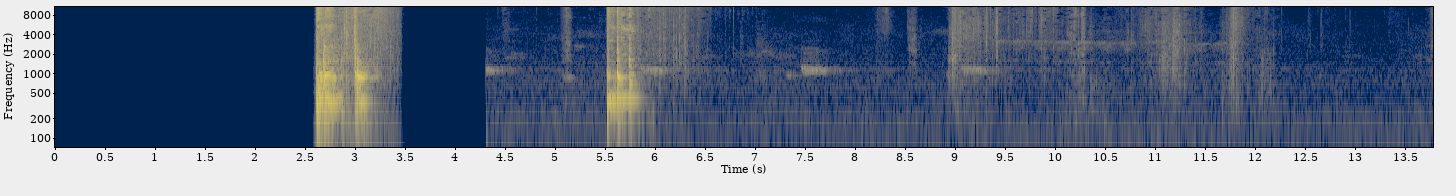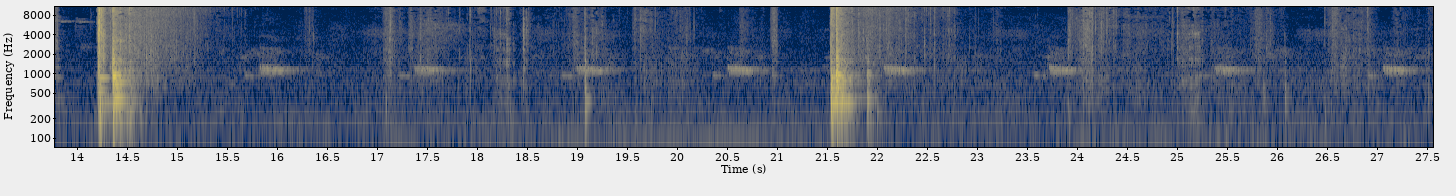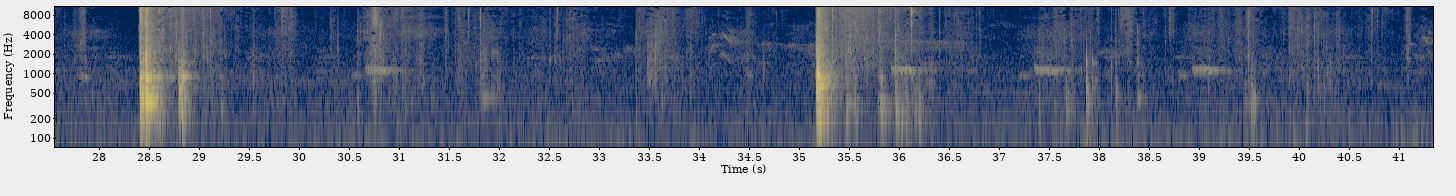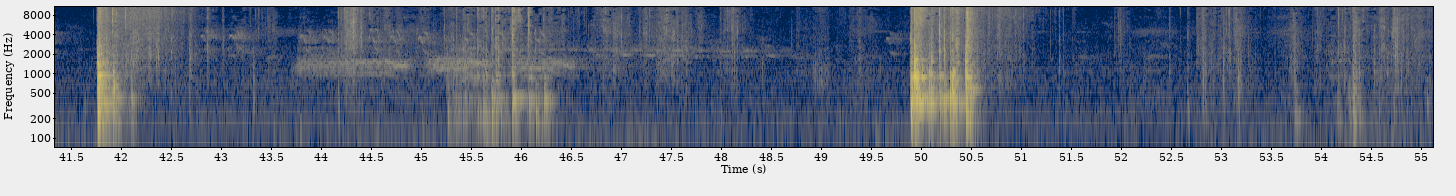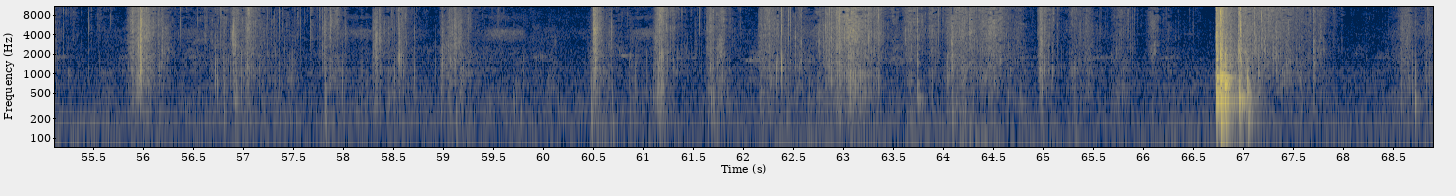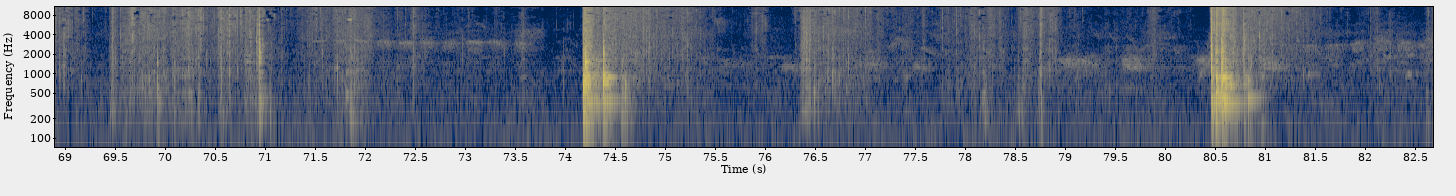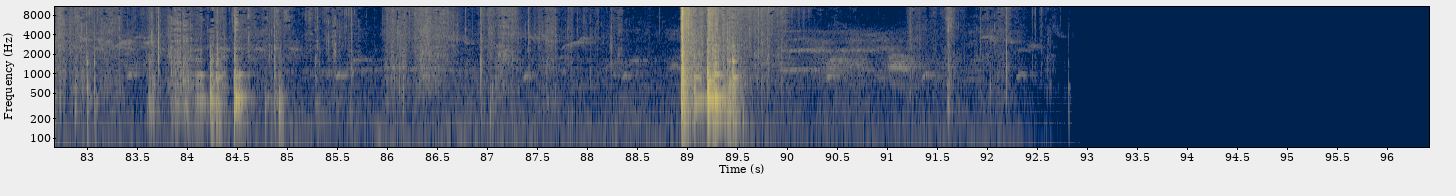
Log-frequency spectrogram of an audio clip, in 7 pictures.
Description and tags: Stacking wood
All the best.
Dharmendra Chakrasali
